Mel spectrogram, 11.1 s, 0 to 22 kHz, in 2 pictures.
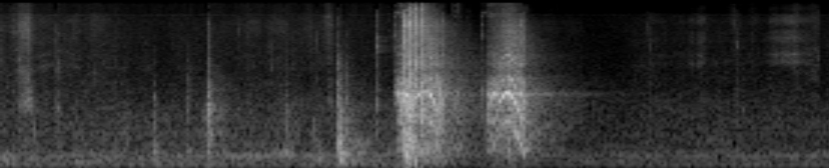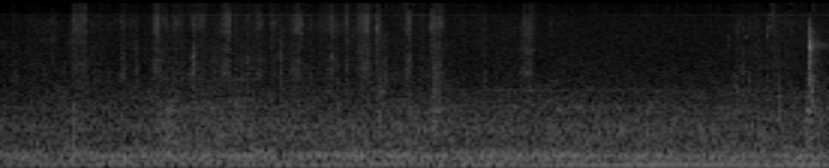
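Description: On a 2004-2008 Pontiac Grand Prix steering rack, a power tool spins off a 17mm mounting nut in two short, loud whirring bursts close by, with faint clinks before them and quiet afterward.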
